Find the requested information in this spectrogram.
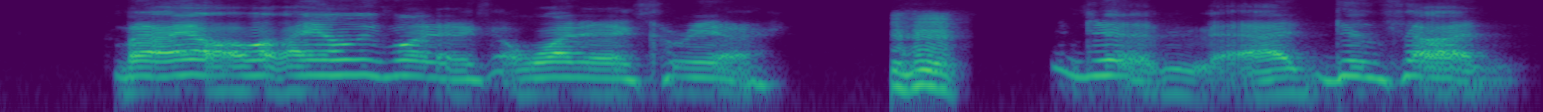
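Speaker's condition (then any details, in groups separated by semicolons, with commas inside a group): Cerebral palsy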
